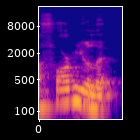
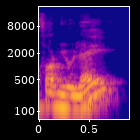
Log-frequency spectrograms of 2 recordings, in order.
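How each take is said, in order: First: The final vowel is a reduced schwa. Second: The final vowel is a full vowel. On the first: "or just a formula?" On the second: "Do you pronounce this as a formulae"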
